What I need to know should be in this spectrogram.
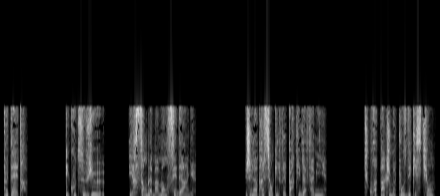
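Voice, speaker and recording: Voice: medium pitch, moderate pace, long pauses, slightly rough, no echo, studio quality. A reader voicing a young male university student in an audiobook, who argues and pleads insistently. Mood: pleading. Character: young man, restless university student son. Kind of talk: audiobook character reading.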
